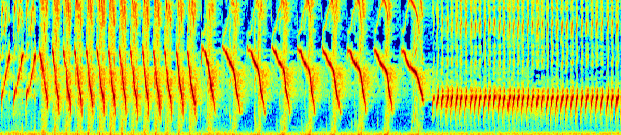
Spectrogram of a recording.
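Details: Singing canary moving from a quick high trill into slower, descending whistled slurs, then switching to a steady, fast, lower-pitched rattling trill.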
